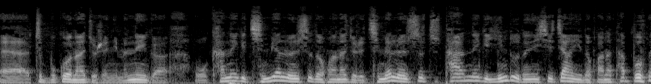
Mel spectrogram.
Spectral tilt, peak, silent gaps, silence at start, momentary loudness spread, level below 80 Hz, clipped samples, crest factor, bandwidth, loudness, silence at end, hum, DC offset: -6 dB/octave; -6 dBFS; none; 0 s; 7 LU; -40 dBFS; under 0.1%; 14 dB; 16 kHz; -22 LUFS; 0 s; none; under 0.1%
